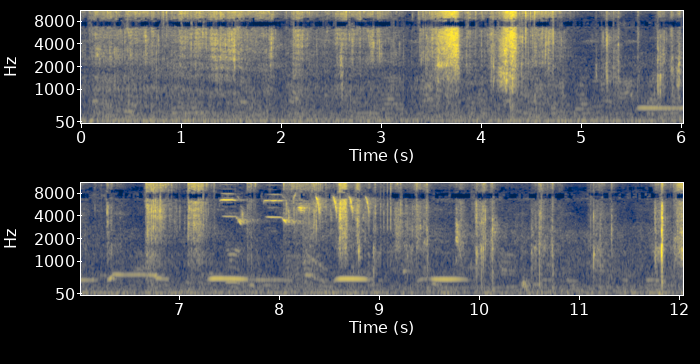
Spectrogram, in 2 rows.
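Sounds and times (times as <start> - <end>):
dove cooing: 5.6 - 9.9
faint bird chirps: 5.6 - 10.0.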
